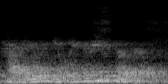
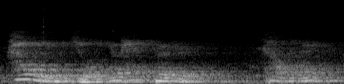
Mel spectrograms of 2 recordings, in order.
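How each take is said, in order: First: It is said in a plain, everyday tone. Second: It is said in a lilting, lofty Tamaki attitude.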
